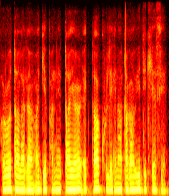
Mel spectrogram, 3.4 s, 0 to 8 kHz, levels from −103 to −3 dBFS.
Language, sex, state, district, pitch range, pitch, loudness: Nagamese, male, Nagaland, Kohima, 100-105 Hz, 100 Hz, -20 LUFS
